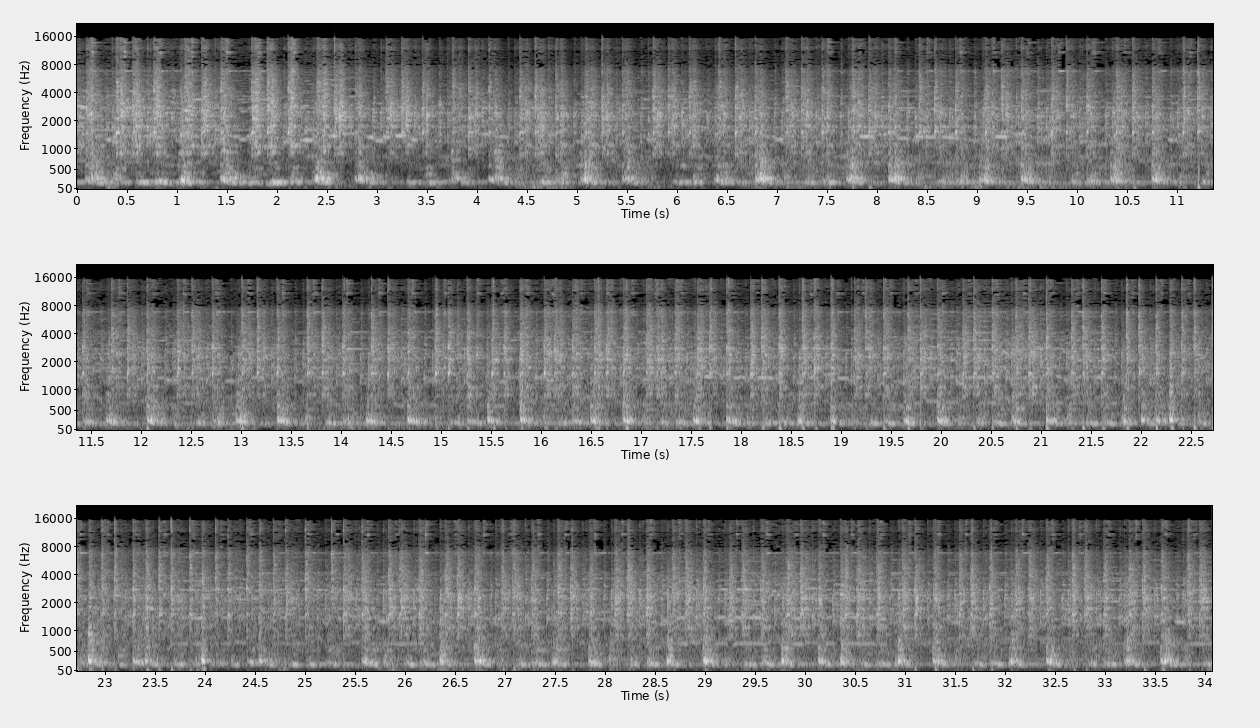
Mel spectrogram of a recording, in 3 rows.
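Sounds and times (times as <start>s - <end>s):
festival drums driving rhythm: 0.0s - 34.0s.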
